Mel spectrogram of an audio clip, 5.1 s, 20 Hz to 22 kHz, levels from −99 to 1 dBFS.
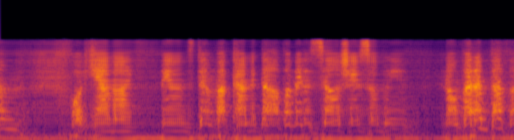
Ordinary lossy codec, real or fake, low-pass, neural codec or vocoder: none; fake; none; codec, 16 kHz, 0.2 kbps, FocalCodec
